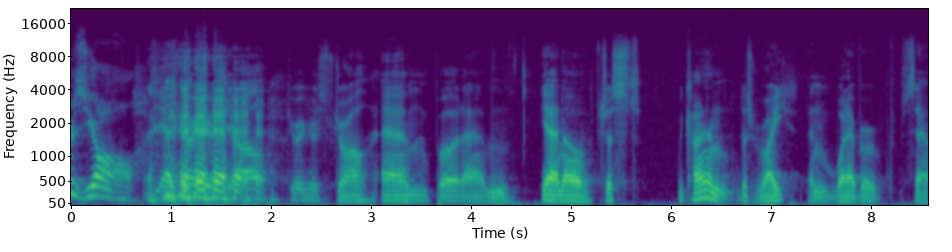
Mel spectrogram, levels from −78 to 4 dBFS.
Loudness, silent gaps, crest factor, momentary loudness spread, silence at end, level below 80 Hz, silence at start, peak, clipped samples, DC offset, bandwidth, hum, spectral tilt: -23 LUFS; none; 16 dB; 16 LU; 0 s; -48 dBFS; 0 s; -6 dBFS; under 0.1%; under 0.1%; over 20 kHz; none; -5.5 dB/octave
